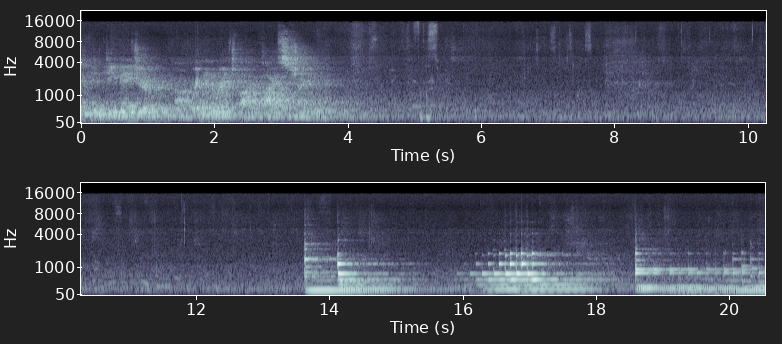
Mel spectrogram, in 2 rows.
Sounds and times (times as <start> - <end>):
Speech: 0.0 - 5.7.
